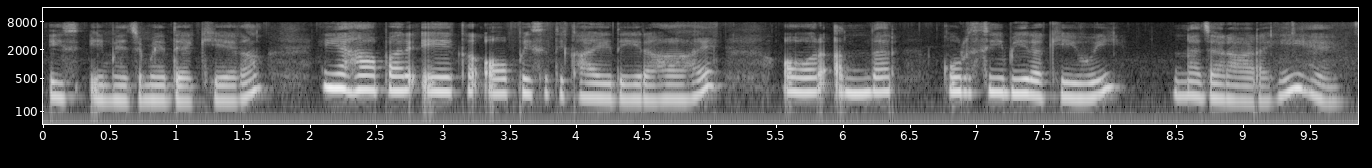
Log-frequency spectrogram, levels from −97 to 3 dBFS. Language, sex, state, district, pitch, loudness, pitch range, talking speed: Hindi, female, Rajasthan, Jaipur, 230 Hz, -20 LUFS, 185-270 Hz, 135 wpm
